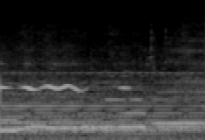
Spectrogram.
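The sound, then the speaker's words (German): A man whistles a short, bright tune with a gently wavering pitch as he walks toward a tunnel exit, clear, lasting just over a second with no talking. “Dann drehte er sich um und ging fröhlich pfeifend Richtung Tunnelausgang.”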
